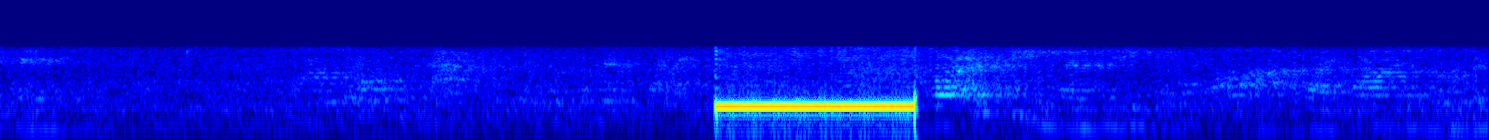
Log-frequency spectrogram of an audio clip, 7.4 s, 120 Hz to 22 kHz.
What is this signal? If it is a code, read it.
Ringback tone (Europe, 425 Hz), with speech.
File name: out- -2015- - - .69881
